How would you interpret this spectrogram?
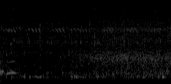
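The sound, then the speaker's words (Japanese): A steady, soft fizzing hiss with fine crackling bubbles from a carbonated drink, continuous and quiet for the whole stretch with no voices. “では音だけじゃぞ。シュワシュワ聞かせてやるからの。”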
